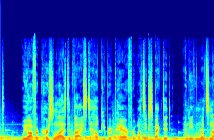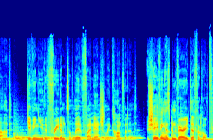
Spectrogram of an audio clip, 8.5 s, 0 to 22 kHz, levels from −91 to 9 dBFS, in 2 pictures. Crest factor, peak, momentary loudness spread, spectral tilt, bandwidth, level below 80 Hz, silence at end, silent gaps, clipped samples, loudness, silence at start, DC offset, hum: 14 dB; -2 dBFS; 9 LU; -5 dB/octave; 17 kHz; -40 dBFS; 0 s; none; under 0.1%; -16 LUFS; 0 s; under 0.1%; none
